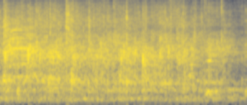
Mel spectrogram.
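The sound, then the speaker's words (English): Audience applause for performers, a loud, dense wash of clapping that holds steady for the whole stretch and tapers only slightly at the end. “Let's give them a hand. Good job.”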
